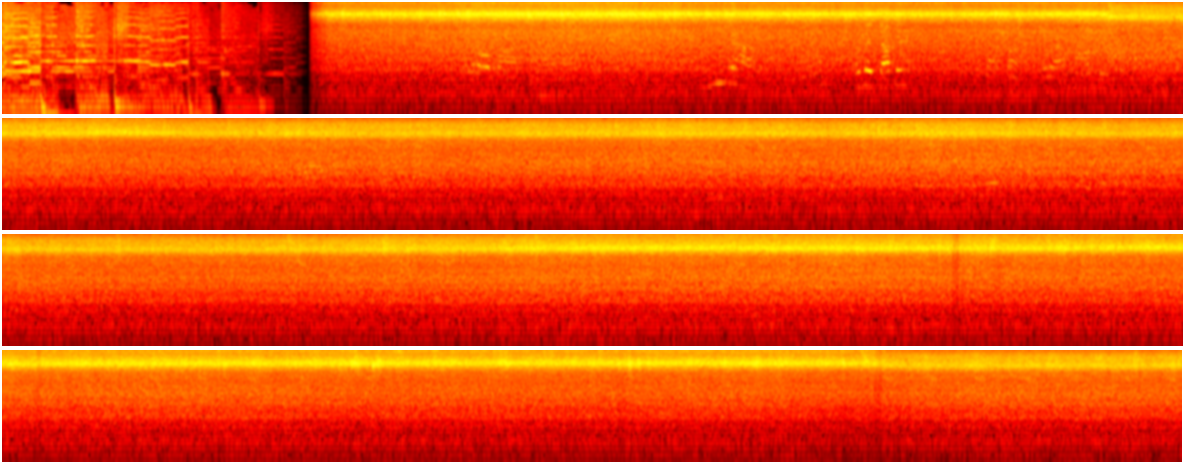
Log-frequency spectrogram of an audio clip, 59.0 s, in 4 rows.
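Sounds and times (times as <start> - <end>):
steady rain falling: 3.8 - 59.0.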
